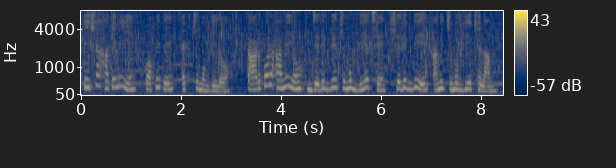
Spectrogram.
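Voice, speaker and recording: A woman's voice: fairly high pitch, darkish tone, slight background noise. A woman reading a scripted romantic story as its narrator.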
